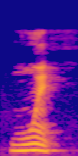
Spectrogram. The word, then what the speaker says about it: muets: Mue. Fíjense que se escribe muets, pero no pronuncio la TS, simplemente es mue.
